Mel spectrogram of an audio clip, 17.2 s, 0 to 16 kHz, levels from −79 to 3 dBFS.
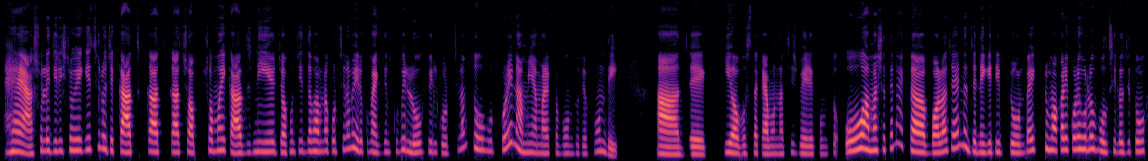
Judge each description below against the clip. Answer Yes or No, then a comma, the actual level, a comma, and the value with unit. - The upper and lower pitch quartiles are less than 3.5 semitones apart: No, average, 4.1 semitones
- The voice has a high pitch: Yes, high, 225 Hz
